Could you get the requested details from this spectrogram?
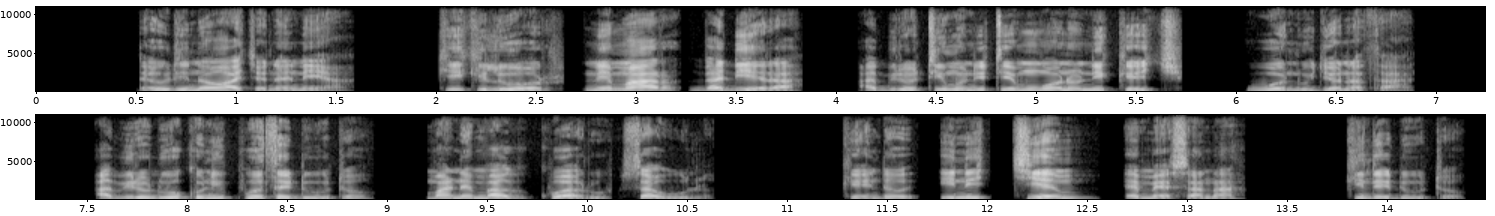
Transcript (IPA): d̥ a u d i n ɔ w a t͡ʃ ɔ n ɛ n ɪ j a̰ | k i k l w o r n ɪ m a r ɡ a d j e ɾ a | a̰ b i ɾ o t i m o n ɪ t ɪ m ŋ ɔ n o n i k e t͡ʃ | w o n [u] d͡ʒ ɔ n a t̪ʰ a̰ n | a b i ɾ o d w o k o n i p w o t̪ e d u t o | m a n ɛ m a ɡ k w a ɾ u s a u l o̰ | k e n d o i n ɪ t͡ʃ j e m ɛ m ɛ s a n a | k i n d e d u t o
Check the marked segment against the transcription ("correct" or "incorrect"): correct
